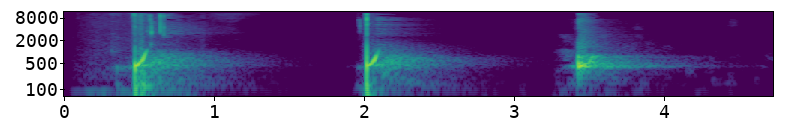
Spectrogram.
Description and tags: soft plop
self-made with my mouth
bloop, blopp, drop, plop, popping, soft, waterbubble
